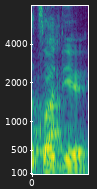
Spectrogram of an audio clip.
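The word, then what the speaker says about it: Sarkodie: For example, Sakoda, Abi Sakodie. Yes, Sakodie. Sakodie. Yeah, Sakodie. I'm trying to pronounce it well because they corrected me. Sakodie. Sakodie. Yeah. Yeah, This is better. Sakodie.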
